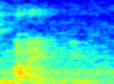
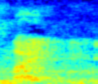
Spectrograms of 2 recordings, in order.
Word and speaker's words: Nike: It is Nike. How many of you have used this word like this, Nike? Very few of you. The correct pronunciation of this word is Nike.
